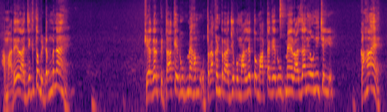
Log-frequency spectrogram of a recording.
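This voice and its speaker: A man's voice: high-pitched, animated, brisk, fairly bright tone, slight background noise. Impassioned man making a rousing appeal. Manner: rousing, rhetorical, rising to emphatic peaks. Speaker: activist guest. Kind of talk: impassioned interview speech.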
